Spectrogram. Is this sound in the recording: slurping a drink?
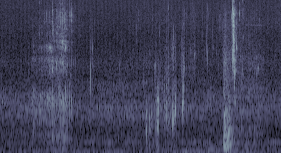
yes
